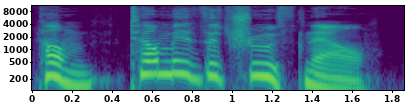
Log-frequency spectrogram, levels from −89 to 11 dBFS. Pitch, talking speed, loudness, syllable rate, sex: 190 Hz, 160 wpm, -17 LUFS, 3.9 syllables/s, male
